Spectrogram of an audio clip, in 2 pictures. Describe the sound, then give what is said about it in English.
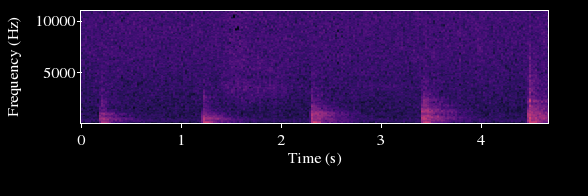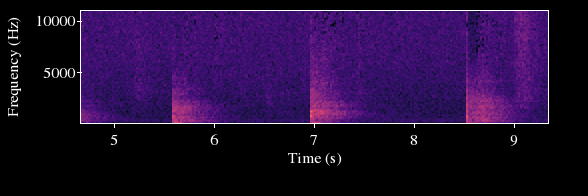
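Nine heavy, evenly spaced knocks on a wooden door, about one per second, each loud and followed by a booming, echoing decay. No voices. “When he passed by, he began to knock.”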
